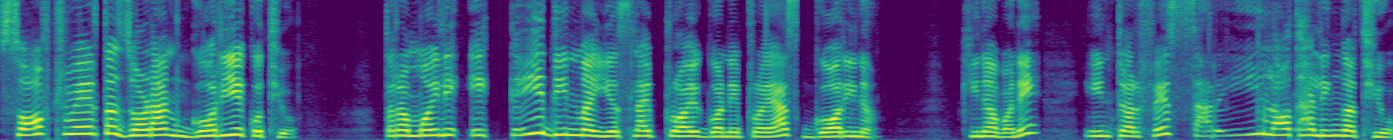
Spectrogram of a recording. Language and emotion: Nepali, disgusted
